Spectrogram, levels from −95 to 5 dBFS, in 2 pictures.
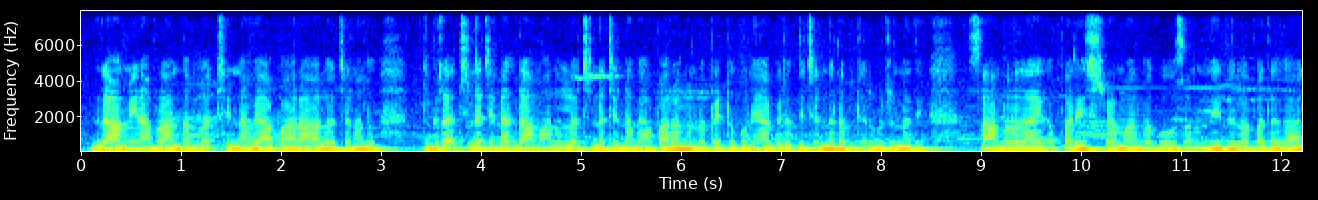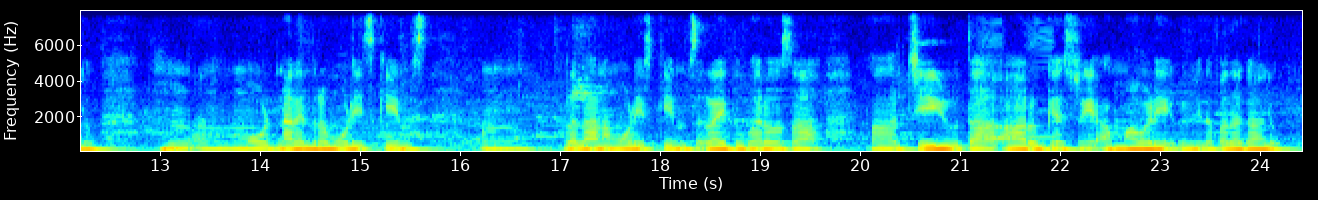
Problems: background sounds at intervals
